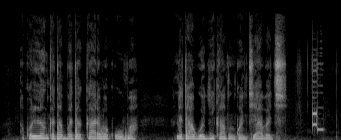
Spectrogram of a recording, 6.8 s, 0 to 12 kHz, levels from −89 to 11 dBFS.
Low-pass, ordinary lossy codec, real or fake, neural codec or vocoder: 10.8 kHz; MP3, 96 kbps; real; none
